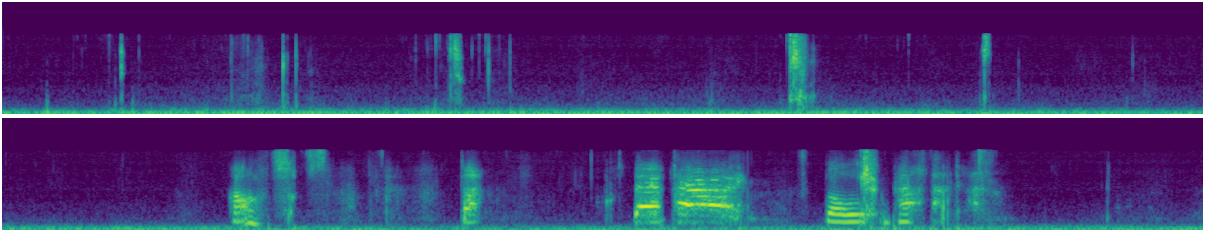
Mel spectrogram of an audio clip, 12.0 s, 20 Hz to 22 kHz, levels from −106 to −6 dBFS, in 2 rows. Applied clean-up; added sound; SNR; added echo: neural diffusion model UNIVERSE++.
